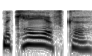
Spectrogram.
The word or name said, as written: Makiyivka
